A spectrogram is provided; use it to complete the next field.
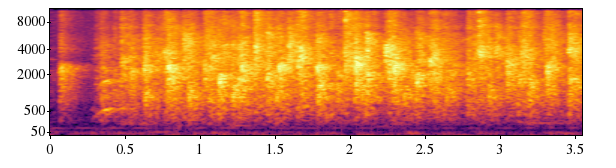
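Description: An audience breaks into applause as a show-of-applause vote on whether only trans people should play trans roles, a dense, crackling wash of many hands clapping that builds quickly and holds steady and fairly loud for several seconds, with no talking over it.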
